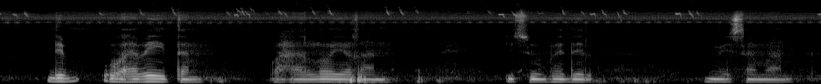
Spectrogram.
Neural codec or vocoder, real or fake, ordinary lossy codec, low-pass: none; real; none; none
